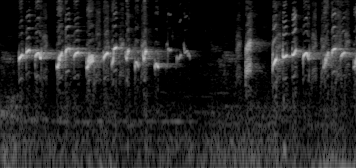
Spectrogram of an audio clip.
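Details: Sooty-headed bulbul in lively, unembellished natural song, used to lure other bulbuls: bright, slightly buzzy whistled notes in quick bubbling runs, repeated phrases with a brief pause midway before singing resumes.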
